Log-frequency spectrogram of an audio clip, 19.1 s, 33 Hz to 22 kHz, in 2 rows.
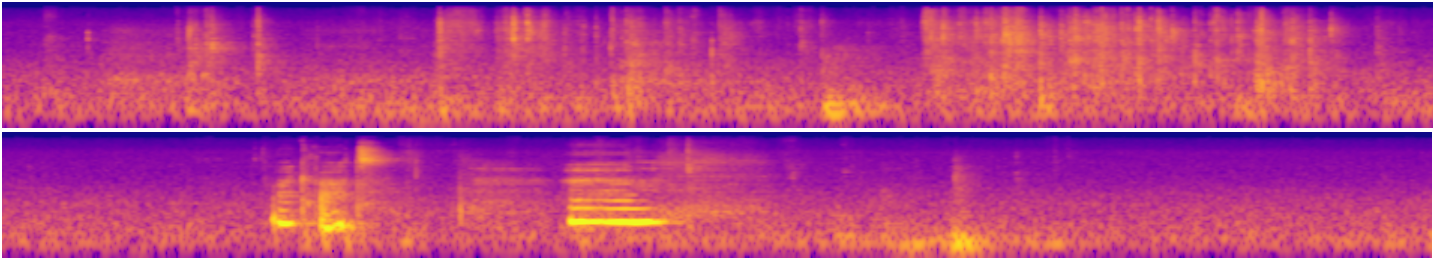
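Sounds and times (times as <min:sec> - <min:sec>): paper rustling and scraping: 0:02.8 - 0:05.5.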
